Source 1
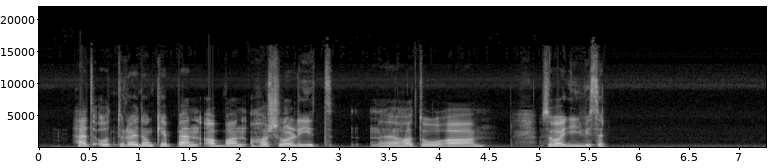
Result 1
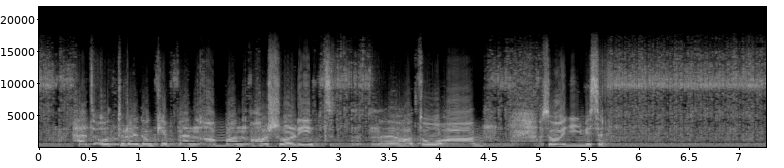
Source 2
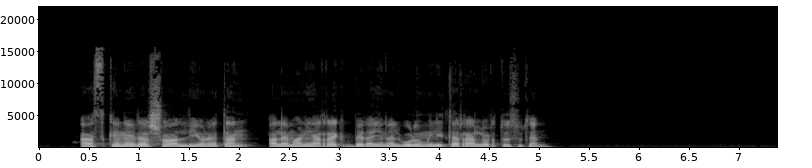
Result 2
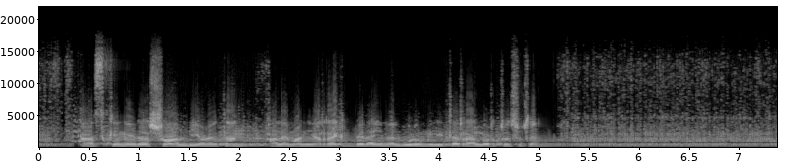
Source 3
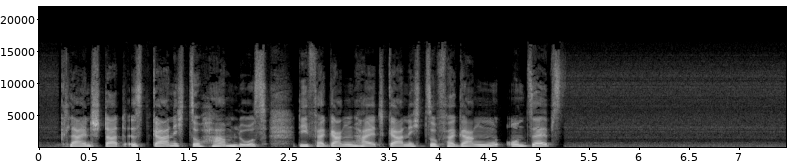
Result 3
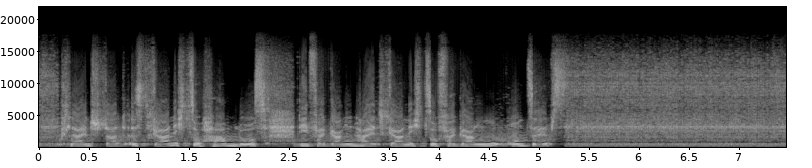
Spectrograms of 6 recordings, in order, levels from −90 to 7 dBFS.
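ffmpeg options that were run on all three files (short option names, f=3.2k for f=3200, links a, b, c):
-af "aeval=exprs='val(0)+0.5*0.0447*sgn(val(0))':c=same,afftdn=nr=28:nf=-41,highpass=480,adynamicequalizer=threshold=0.00447:dfrequency=3100:dqfactor=4.4:tfrequency=3100:tqfactor=4.4:attack=5:release=100:ratio=0.375:range=3.5:mode=boostabove:tftype=bell,alimiter=limit=-12.5dB:level=0:latency=1:release=265,areverse,acompressor=mode=upward:threshold=-44dB:ratio=2.5,areverse,asoftclip=type=tanh:threshold=-22.5dB,afreqshift=80,asuperstop=centerf=790:order=12:qfactor=2.4,volume=3.5dB" -ar 32000 -c:a libvorbis -b:a 128k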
